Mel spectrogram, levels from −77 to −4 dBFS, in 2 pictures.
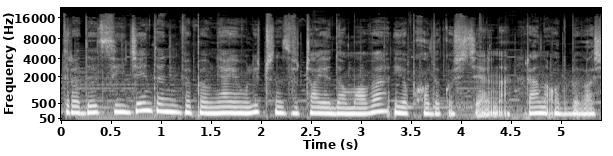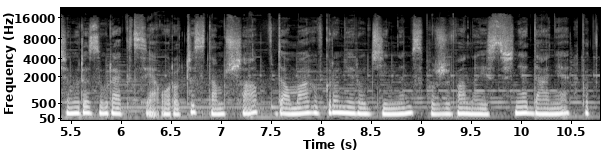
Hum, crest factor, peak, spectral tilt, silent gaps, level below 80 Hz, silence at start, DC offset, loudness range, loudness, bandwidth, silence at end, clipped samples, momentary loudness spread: none; 10 dB; 0 dBFS; -6 dB/octave; none; -38 dBFS; 0 s; under 0.1%; 2 LU; -11 LUFS; 18 kHz; 0 s; under 0.1%; 4 LU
